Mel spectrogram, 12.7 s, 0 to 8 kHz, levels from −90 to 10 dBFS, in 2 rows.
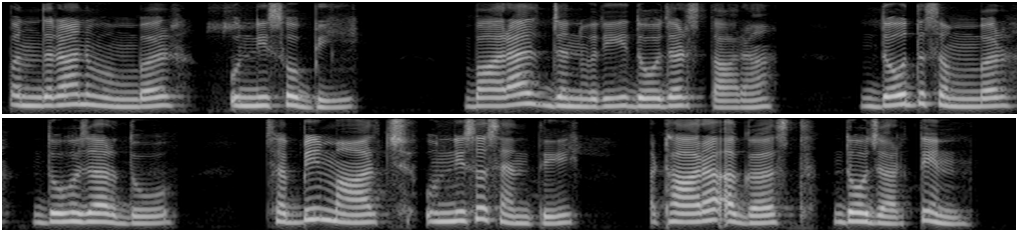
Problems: background sounds at intervals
